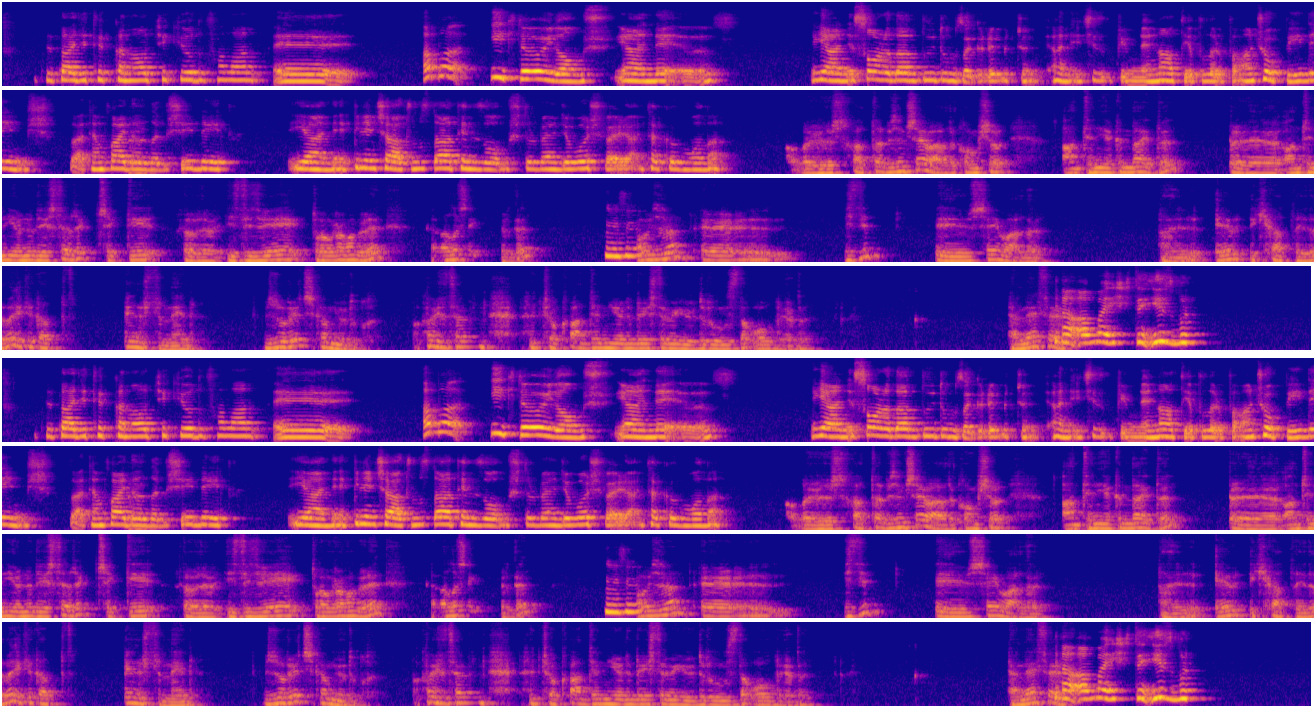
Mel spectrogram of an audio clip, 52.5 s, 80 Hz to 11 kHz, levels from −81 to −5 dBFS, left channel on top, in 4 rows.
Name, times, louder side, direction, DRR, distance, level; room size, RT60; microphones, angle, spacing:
voice 1, 0.4-3.5 4.2-4.6 4.9-7.1 8.1-15.3 16.0-20.3 32.3-32.7 49.9-51.2, equal, 15° right, 3 dB, 0.9 m, -23 dB
voice 2, 20.9-23.5 23.7-24.8 25.4-30.3 30.6-31.0 31.2-31.5 32.6-34.1 34.7-35.0 35.6-36.6 37.8-39.8 40.6-41.3 42.0-43.1 43.5-47.4 49.4-50.0, equal, 75° right, 1 dB, 3.3 m, -32 dB
11.0 x 3.9 x 4.4 m, 0.37 s
head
